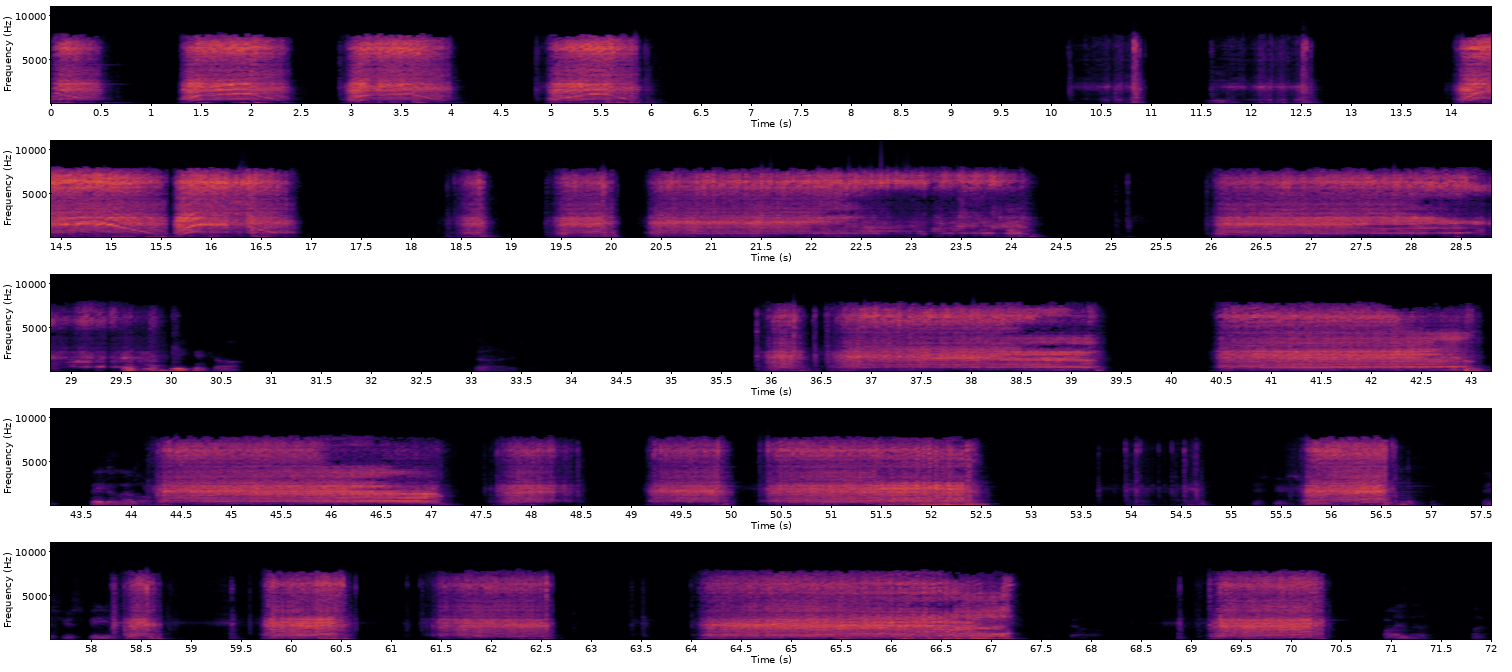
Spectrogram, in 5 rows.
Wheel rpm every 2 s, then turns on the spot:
50, 50, 40, 0, 0, 0, 20, 90, 30, 20, 50, 60, 10, 60, 50, 0, 0, 0, 50, 40, 50, 30, 50, 40, 20, 50, 10, 10, 20, 20, 20, 10, 50, 30, 20, 10.
none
